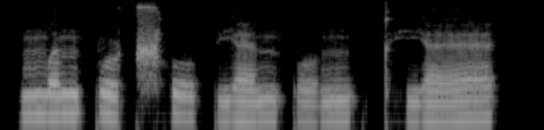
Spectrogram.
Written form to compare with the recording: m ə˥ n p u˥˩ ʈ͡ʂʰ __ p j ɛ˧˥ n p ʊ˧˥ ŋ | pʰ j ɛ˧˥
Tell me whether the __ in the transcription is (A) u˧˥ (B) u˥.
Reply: B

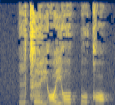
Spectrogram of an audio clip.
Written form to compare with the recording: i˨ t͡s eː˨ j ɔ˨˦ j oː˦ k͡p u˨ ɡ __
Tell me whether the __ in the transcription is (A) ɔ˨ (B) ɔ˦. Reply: A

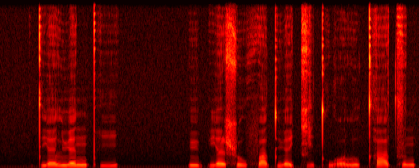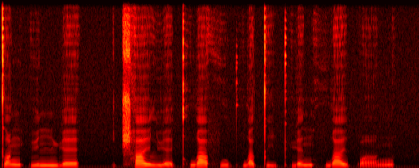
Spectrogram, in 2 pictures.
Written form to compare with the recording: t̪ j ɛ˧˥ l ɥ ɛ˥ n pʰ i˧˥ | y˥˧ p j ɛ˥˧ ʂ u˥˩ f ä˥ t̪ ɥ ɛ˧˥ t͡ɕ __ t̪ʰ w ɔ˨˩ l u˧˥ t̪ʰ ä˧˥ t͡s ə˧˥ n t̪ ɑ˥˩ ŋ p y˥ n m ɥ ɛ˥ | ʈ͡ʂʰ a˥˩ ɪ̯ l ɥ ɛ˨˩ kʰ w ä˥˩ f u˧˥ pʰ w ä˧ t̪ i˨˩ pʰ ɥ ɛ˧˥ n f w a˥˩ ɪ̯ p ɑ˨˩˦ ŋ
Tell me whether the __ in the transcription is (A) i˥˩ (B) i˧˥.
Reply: B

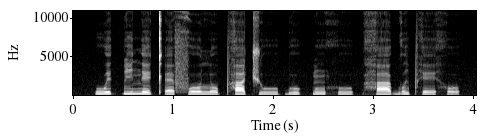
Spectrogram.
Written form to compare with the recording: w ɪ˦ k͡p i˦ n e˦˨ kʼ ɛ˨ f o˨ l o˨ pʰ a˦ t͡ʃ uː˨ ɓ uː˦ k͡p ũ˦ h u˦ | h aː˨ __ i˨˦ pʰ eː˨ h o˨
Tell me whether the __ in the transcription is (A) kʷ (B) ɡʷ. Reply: B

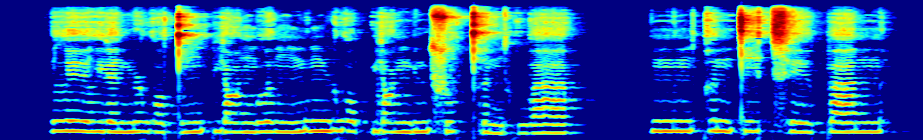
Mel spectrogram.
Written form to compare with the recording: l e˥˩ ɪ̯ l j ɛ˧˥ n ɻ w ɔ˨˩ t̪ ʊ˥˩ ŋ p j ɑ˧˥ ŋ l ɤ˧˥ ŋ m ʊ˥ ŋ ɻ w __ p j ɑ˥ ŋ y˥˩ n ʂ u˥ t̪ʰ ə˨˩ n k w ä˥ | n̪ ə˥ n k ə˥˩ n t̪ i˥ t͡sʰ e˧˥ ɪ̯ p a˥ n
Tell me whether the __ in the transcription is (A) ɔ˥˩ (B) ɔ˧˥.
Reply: A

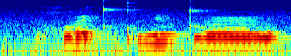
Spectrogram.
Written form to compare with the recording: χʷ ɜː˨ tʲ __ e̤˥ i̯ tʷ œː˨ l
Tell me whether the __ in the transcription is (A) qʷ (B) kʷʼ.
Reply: B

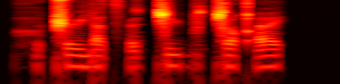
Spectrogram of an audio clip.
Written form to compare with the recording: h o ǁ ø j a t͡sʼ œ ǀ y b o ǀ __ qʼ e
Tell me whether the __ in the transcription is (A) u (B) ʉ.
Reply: A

